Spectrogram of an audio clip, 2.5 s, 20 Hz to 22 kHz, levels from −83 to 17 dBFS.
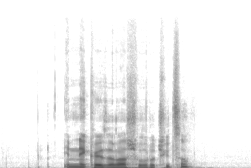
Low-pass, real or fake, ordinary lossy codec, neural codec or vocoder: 19.8 kHz; fake; none; codec, 44.1 kHz, 7.8 kbps, Pupu-Codec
